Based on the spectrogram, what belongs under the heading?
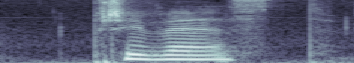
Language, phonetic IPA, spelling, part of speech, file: Czech, [ˈpr̝̊ɪvɛːst], přivést, verb, Cs-přivést.ogg
- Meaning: to bring (by foot a person)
